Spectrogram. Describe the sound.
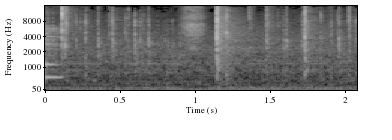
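Typing a letter on a computer keyboard produces many quiet, irregular key clicks, with a few sharper taps standing out over a faint steady background and no voices.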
